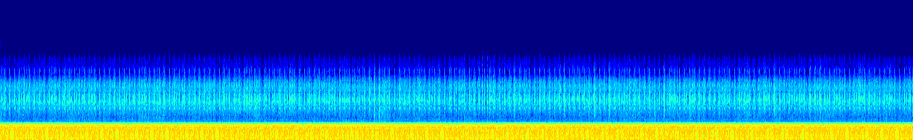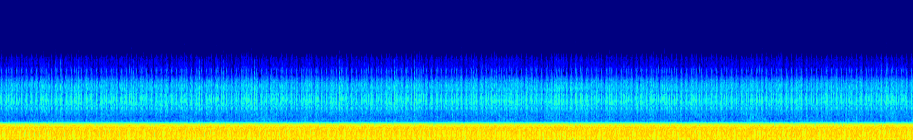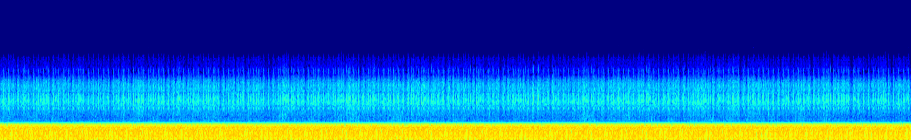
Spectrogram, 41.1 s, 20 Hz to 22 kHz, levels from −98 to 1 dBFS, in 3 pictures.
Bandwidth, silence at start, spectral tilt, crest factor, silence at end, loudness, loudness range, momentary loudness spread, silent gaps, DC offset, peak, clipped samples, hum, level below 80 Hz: 12 kHz; 0 s; -6.5 dB/octave; 10 dB; 0 s; -23 LUFS; 0 LU; 0 LU; none; 0.7%; -14 dBFS; under 0.1%; none; -42 dBFS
